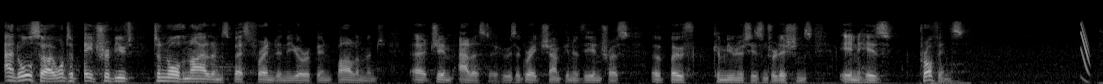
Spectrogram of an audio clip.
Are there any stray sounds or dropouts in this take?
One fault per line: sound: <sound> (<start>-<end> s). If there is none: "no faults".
sound: dropout (0.8-0.8 s)
sound: chirp (10.8-10.9 s)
